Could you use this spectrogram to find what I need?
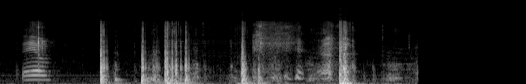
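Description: Loud bumps and rustles as a microphone is handled.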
